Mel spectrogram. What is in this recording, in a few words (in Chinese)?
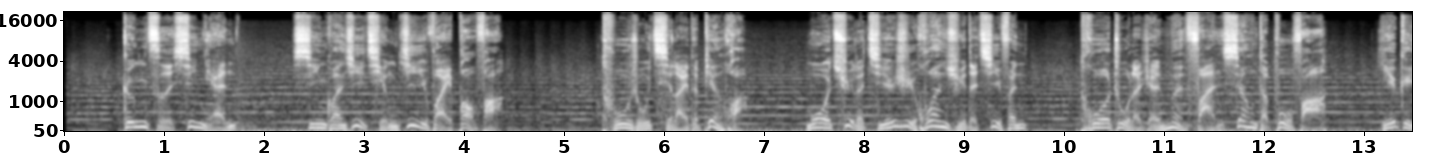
男, 宣传片, 大气有力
